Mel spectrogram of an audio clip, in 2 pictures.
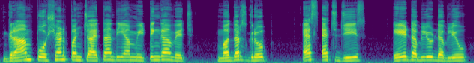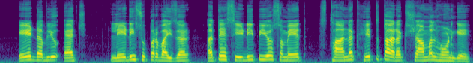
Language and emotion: Punjabi, neutral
